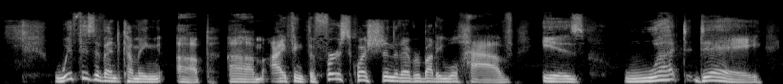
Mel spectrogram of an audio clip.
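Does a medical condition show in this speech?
No.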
